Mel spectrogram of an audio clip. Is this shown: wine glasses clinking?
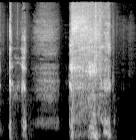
no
